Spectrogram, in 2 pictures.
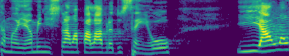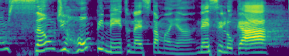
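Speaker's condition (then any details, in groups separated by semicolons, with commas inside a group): No condition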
